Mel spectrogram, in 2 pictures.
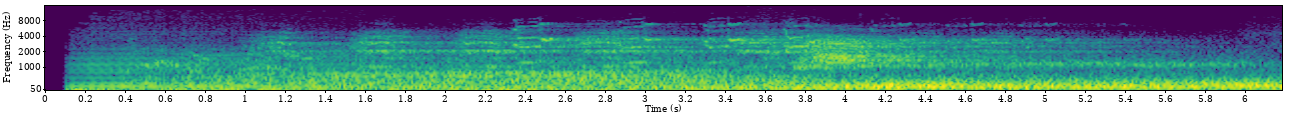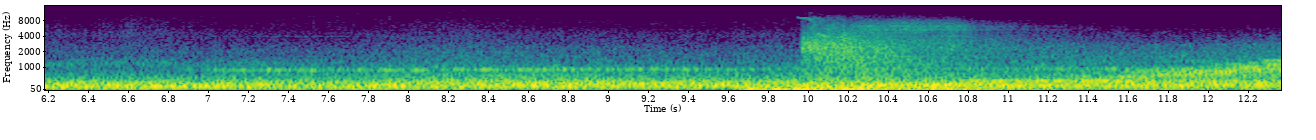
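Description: Ambient electronic intro music: sustained synth tones over a low drone, with a sudden swell about ten seconds in and a rising sweep building near the end.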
